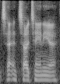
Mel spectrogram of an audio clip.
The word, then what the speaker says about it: Titania: How do you say that? Titania? Tatiana? – I've always said Titania. Yeah. – Titania. – Yeah, that's what I've said.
